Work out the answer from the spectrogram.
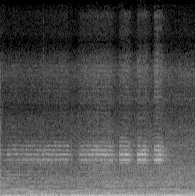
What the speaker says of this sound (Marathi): काका कंटिन्यू हॉर्न मारतात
